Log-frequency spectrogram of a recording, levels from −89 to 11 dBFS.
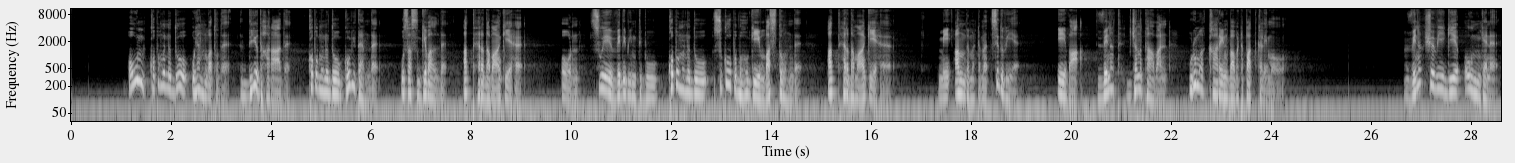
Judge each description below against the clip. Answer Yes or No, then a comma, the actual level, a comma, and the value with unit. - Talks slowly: Yes, slow, 70 wpm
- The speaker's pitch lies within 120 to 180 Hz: No, low, 105 Hz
